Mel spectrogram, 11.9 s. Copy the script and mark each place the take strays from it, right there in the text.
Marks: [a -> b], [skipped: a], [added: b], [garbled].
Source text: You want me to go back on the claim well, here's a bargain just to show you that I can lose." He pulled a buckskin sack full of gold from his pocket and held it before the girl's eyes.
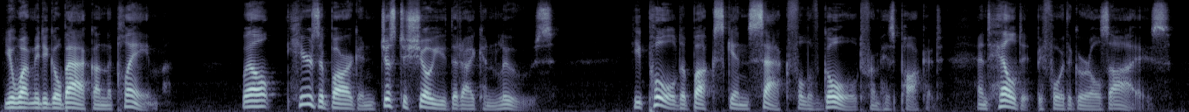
You want me to go back on the claim well, here's a bargain just to show you that I can lose." He pulled a buckskin sack full of gold from his pocket and held it before the girl's eyes.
